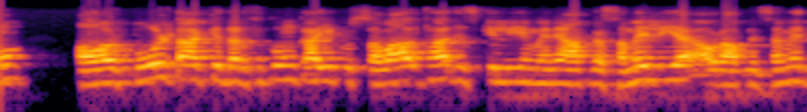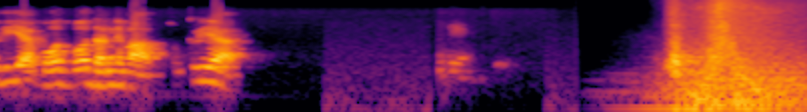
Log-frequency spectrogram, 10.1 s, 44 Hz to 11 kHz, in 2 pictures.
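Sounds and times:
whoosh with deep rumble: 9.0 - 10.0.

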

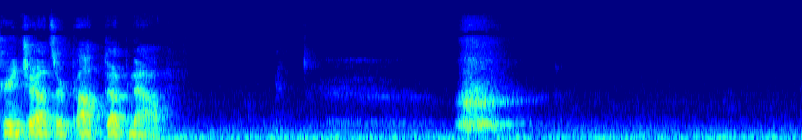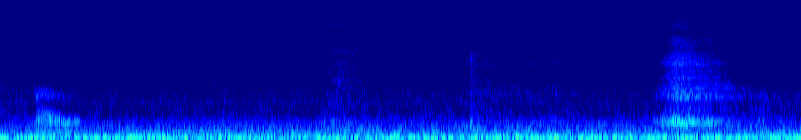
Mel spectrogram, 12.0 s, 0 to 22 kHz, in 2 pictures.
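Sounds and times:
faint low hum: 0.0 - 12.0
man exhaling sharply: 2.7 - 4.1.

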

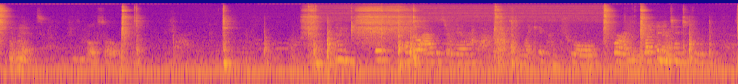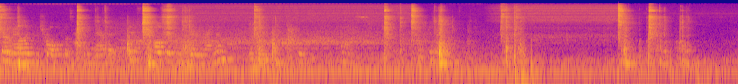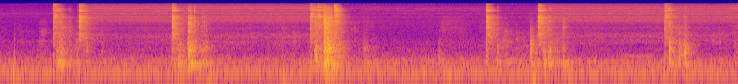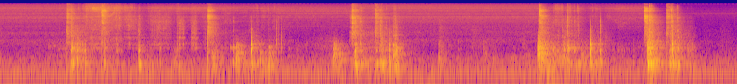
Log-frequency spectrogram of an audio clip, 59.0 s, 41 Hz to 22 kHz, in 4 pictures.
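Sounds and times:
pneumatic strikers knocking: 6.0 - 8.8, 16.3 - 19.2, 42.8 - 43.5, 45.6 - 50.0, 50.9 - 52.5, 55.0 - 58.1
hiss of air: 6.0 - 12.9, 17.6 - 23.7, 24.6 - 27.8, 30.6 - 36.6, 40.3 - 57.8.

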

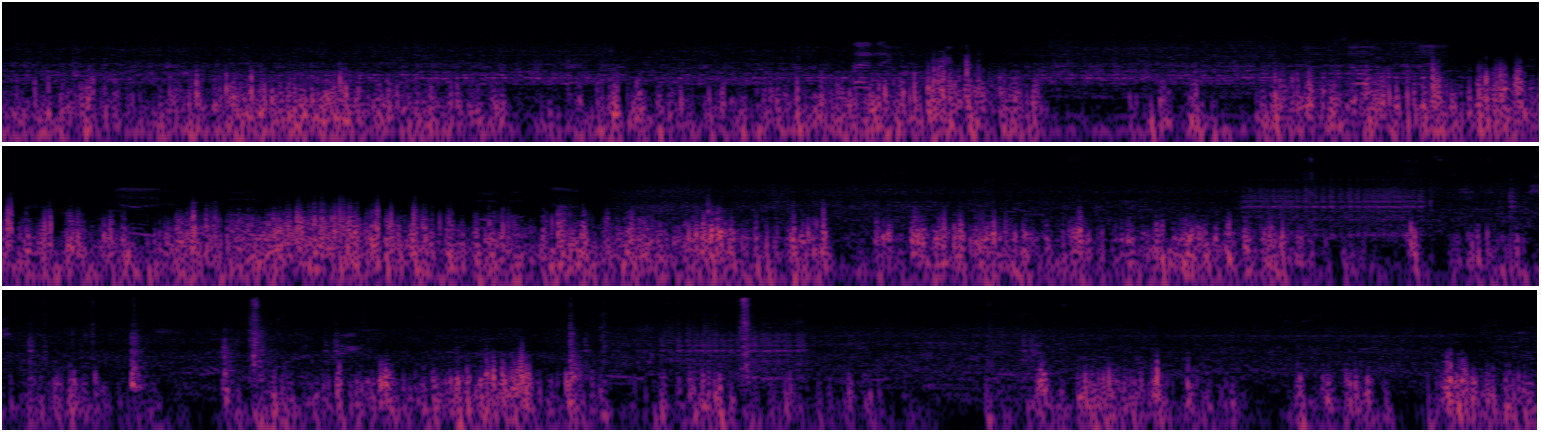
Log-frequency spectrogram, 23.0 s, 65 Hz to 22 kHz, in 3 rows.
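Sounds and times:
wind buffeting microphone: 0.0 - 23.0
people talking: 4.1 - 5.1, 6.4 - 9.2, 9.9 - 10.9, 12.5 - 23.0.

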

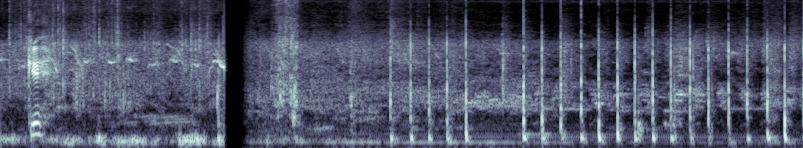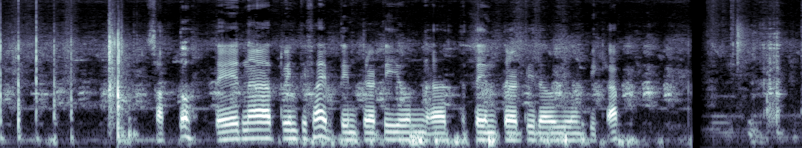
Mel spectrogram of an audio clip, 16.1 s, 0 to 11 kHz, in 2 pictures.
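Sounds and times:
knife tapping on roast skin: 3.9 - 8.9.

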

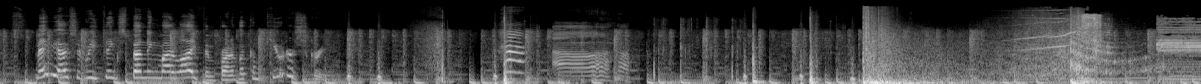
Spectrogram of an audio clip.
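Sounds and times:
background music: 0.0 - 12.0
rising cartoon whistle: 10.1 - 11.9.

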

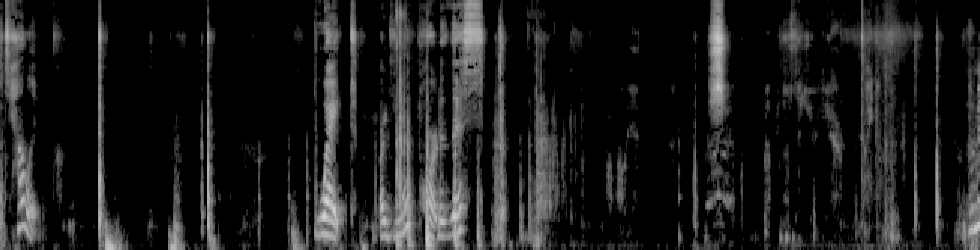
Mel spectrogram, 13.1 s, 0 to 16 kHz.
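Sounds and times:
plastic toy figures tapping: 5.0 - 7.5
child whispering: 9.4 - 11.8.

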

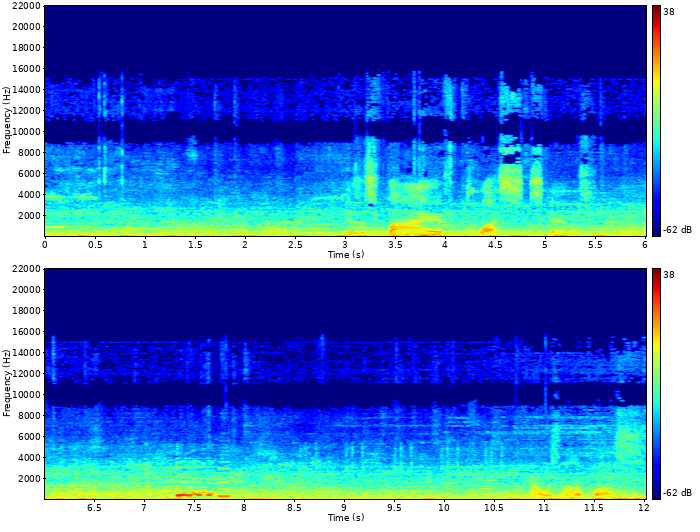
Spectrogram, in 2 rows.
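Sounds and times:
slot machine electronic chime: 7.3 - 7.9
stepped beeping tones: 7.3 - 7.9
casino floor din: 7.4 - 7.9
slot machine reel-spin music: 7.4 - 7.9.

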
